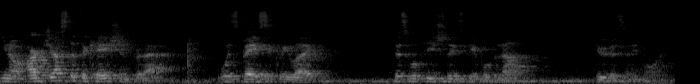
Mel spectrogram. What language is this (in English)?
English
